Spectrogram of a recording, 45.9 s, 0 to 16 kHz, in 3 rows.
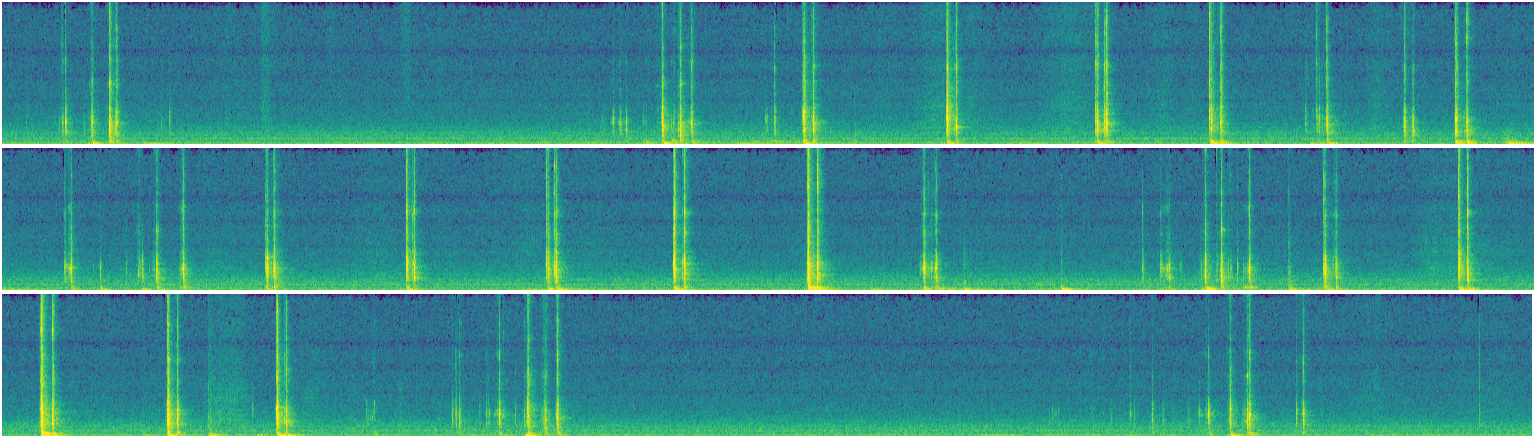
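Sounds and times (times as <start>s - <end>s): mechanical keyboard keys clacking: 13.0s - 13.4s, 26.7s - 28.8s, 35.1s - 36.3s.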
